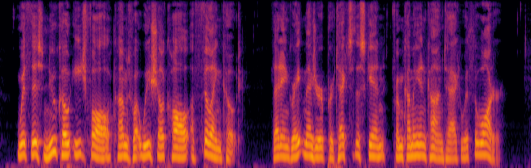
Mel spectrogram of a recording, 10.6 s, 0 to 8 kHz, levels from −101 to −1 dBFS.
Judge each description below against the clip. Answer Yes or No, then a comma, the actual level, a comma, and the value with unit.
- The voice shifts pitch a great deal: No, average, 3.3 semitones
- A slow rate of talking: No, average, 165 wpm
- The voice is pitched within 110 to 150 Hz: Yes, medium, 140 Hz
